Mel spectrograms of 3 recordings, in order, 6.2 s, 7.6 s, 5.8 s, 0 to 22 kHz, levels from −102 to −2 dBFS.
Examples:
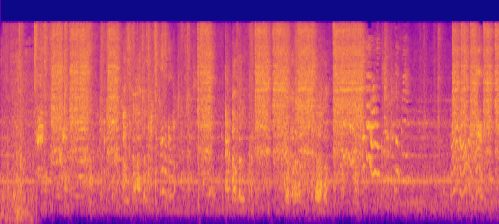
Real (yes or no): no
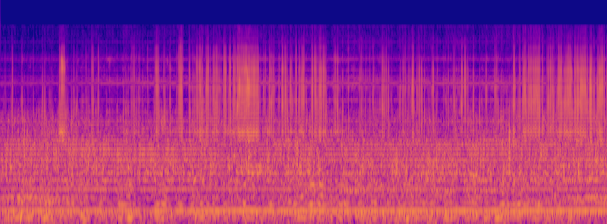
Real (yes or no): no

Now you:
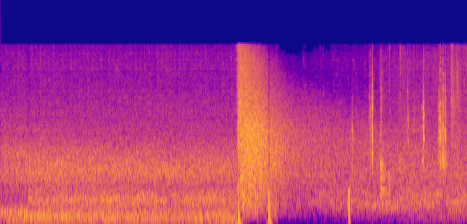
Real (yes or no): no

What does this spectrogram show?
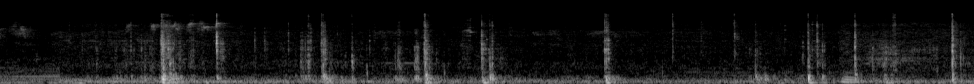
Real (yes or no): yes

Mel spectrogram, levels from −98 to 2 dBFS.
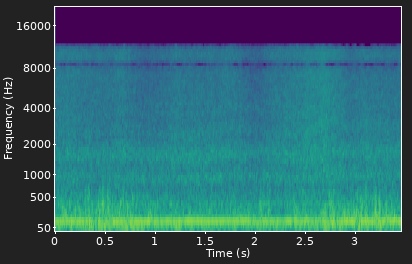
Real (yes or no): no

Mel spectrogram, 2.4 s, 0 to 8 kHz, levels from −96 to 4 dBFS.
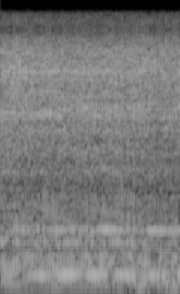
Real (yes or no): yes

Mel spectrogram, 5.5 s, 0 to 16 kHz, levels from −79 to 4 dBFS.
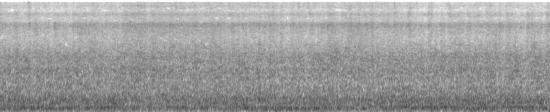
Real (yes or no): no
